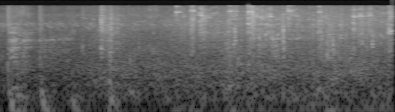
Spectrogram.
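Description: A metal chain rattles and clinks.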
